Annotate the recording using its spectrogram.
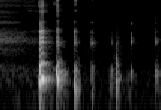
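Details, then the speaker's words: Adult woman, who links her frequent involuntary burping to acid reflux, gives a short burp followed by a few fainter throaty clicks and gulps in a quiet room; belching. "and I don't be editing stuff out so y'all just G to have to hear these burps but I'm not doing it on purpose just know I'm not doing it on purpose"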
